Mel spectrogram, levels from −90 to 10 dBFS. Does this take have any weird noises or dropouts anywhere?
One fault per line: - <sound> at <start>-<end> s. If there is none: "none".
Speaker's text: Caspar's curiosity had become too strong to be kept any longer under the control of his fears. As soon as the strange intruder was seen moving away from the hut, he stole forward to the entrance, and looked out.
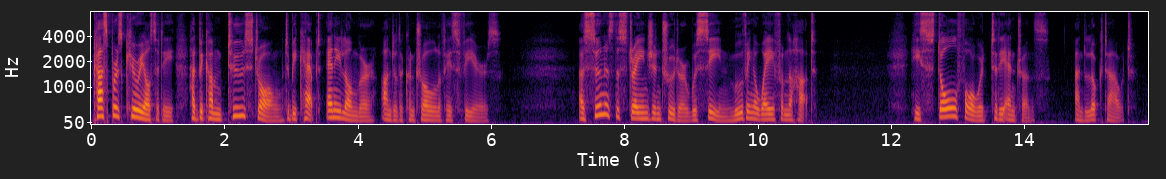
none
